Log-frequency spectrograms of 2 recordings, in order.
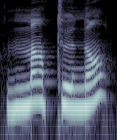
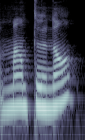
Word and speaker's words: maintenant: un peu précis mais entre deux consonnes et le e au milieu d'un mot et bien on va pas prononcer. On va on va donner un exemple. On a peut-être un en tête. Bien sûr. Par exemple, maintenant. Ouais.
